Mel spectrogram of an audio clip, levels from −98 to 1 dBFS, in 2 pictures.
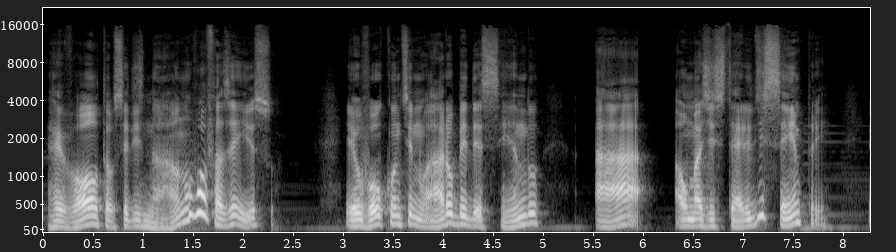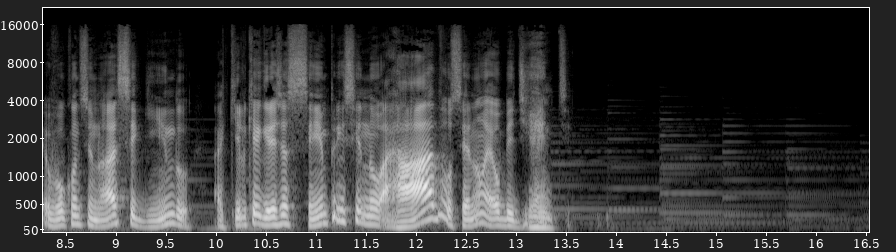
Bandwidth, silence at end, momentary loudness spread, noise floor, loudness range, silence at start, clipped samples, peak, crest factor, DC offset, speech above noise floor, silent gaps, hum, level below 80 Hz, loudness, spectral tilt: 15.5 kHz; 3.15 s; 11 LU; -67 dBFS; 5 LU; 0.05 s; under 0.1%; 0 dBFS; 20 dB; under 0.1%; 47 dB; none; none; -50 dBFS; -20 LUFS; -6.5 dB/octave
